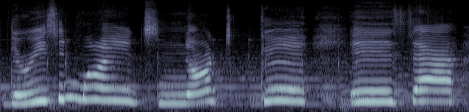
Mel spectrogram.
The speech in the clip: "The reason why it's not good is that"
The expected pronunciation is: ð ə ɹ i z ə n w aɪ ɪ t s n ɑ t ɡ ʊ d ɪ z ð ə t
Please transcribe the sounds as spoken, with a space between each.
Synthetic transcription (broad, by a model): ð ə ɹ i z ə n w aɪ ɪ t s n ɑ t ɡ ʊ d ɪ z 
